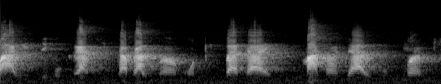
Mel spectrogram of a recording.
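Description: Speech played from a phone's speaker into a microphone: a talking voice that sounds thin and tinny, with no low end.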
